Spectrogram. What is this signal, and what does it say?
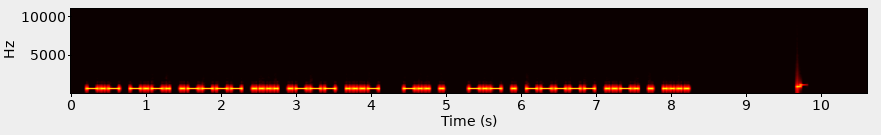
Morse code, heard as a keyed tone, about 25 wpm, 700 Hz. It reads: KC1HJV DE KE0FEH
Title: USA Callsign DE Callsign 25wpm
